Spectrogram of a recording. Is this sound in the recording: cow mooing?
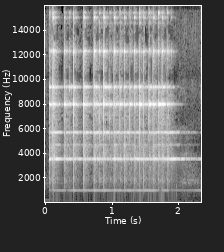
no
